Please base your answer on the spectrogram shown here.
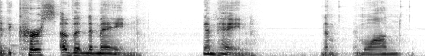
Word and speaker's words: Nemhain: Nemwan. It's Irish. I don't know how to pronounce it, to be honest. I'll figure out how to pronounce it real quick just to make sure. Pronunciation. Navon.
